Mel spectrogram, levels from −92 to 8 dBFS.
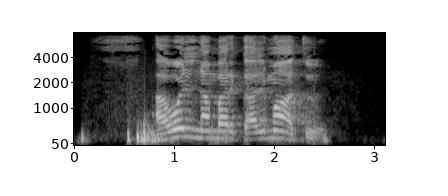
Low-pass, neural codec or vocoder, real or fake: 7.2 kHz; none; real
